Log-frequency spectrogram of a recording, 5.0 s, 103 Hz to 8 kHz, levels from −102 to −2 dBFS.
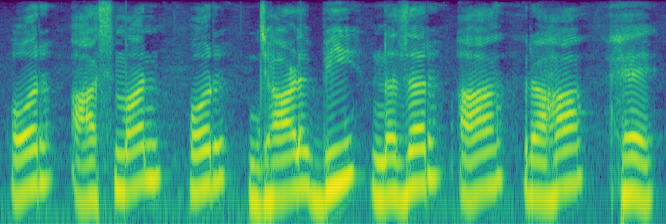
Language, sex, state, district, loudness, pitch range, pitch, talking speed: Hindi, male, Madhya Pradesh, Dhar, -13 LUFS, 180-220 Hz, 200 Hz, 110 wpm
